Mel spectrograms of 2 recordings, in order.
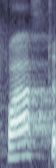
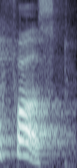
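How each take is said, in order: First: फास्ट with a long आ vowel; फास्ट said with a broad aa; wrong pronunciation. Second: फर्स्ट with a short schwa, fəst; correct pronunciation. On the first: Teacher showing students the wrong फास्ट. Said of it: "फास्ट नहीं". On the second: Teacher giving students the right फर्स्ट. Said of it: "फास्ट नहीं, फर्स्ट". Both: Shown as a demonstration.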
